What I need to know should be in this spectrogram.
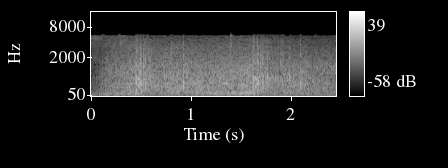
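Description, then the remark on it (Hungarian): A small fireworks display goes off at 2 p.m. in Budapest, with four or five muffled bangs spaced irregularly over a steady outdoor hiss. “Délután 2-kor lehetett látni Budapesten ezt a kisebb tűzijátékot, pedig akkor még tilos volt.”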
